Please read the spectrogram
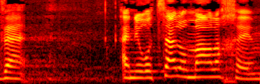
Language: Hebrew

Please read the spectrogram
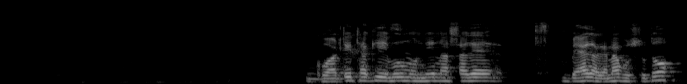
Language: Assamese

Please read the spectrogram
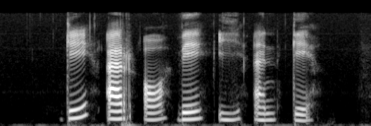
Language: Norwegian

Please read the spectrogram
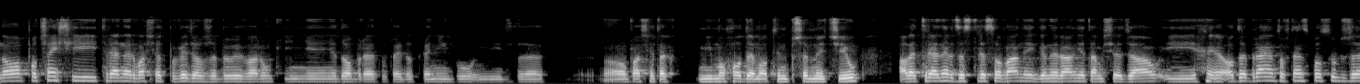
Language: Polish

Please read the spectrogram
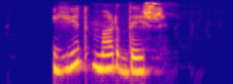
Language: Mari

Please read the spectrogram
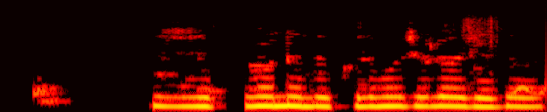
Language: Pashto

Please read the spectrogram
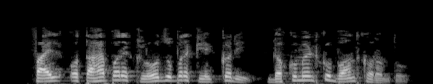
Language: Odia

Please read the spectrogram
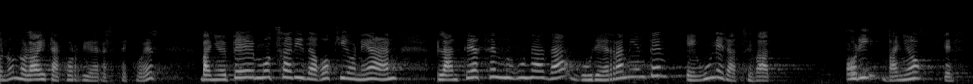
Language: Basque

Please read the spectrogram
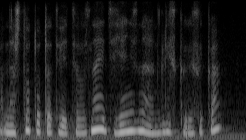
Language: Russian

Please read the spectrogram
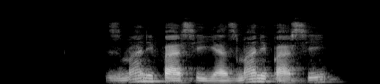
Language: Central Kurdish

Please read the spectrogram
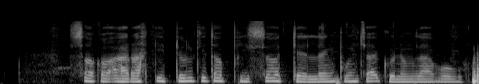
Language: Javanese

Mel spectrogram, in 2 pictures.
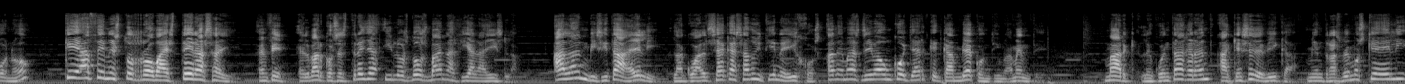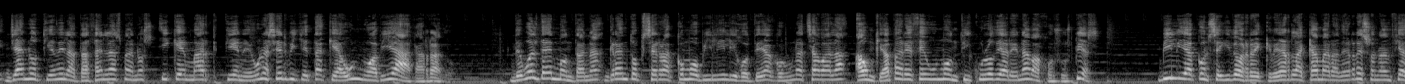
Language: Spanish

